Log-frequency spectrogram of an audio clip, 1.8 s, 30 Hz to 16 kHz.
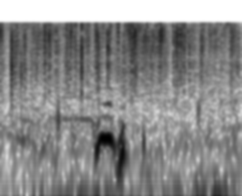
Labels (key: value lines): label: biophony, cascading saw
recorder: SoundTrap 600 or HydroMoth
